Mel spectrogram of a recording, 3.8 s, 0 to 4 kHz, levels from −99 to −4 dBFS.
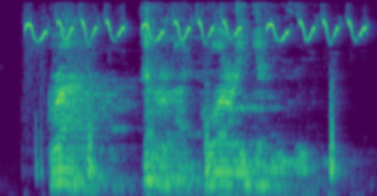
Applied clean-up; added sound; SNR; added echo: classical method WPE with log-MMSE.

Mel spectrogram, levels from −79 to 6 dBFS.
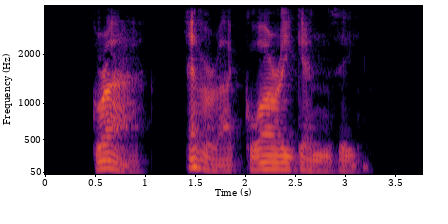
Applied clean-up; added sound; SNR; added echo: none; none; none; none.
